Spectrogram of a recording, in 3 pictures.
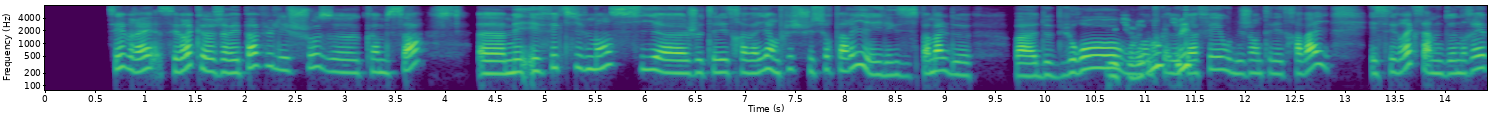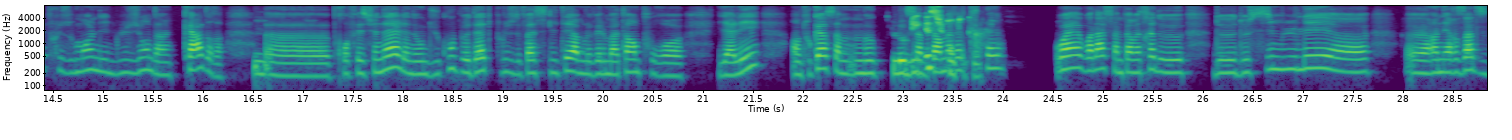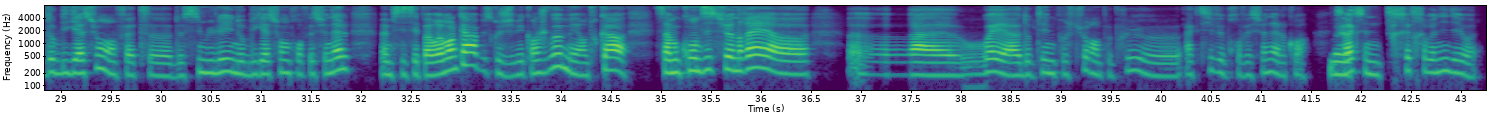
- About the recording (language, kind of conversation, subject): French, advice, Pourquoi est-ce que je procrastine malgré de bonnes intentions et comment puis-je rester motivé sur le long terme ?
- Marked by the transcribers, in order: stressed: "cadre"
